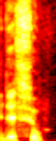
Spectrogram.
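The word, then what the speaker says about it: です: On a souvent ça, c'est comme dans le verbe des, hein, on l'écrit desu, mais en fait on ne dit pas ou, on dit des, c'est une particularité à la japonaise.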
